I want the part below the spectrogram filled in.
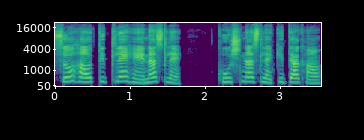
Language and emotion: Goan Konkani, neutral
